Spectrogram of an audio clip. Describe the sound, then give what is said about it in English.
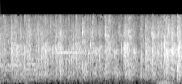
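An audience breaks into steady applause, many hands clapping at once in a dense, continuous patter that holds its level for a few seconds, with no voices standing out. “Can we get a hand clap for that?”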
